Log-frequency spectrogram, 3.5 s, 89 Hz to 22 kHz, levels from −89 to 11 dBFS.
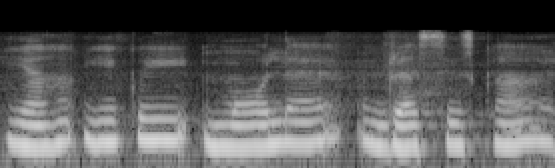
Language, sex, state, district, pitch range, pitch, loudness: Hindi, female, Haryana, Rohtak, 190-215 Hz, 205 Hz, -15 LUFS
